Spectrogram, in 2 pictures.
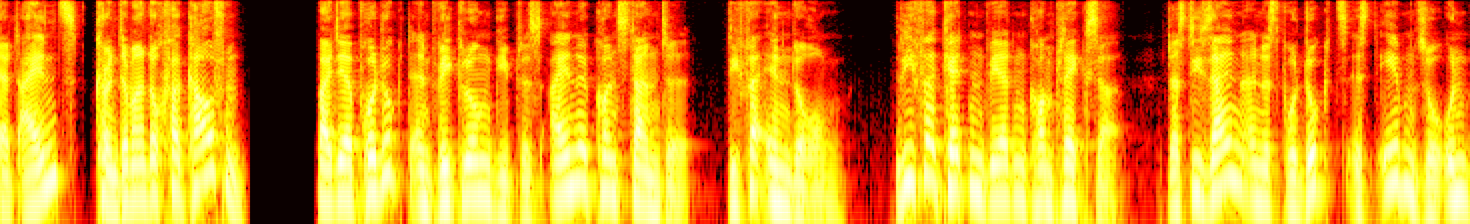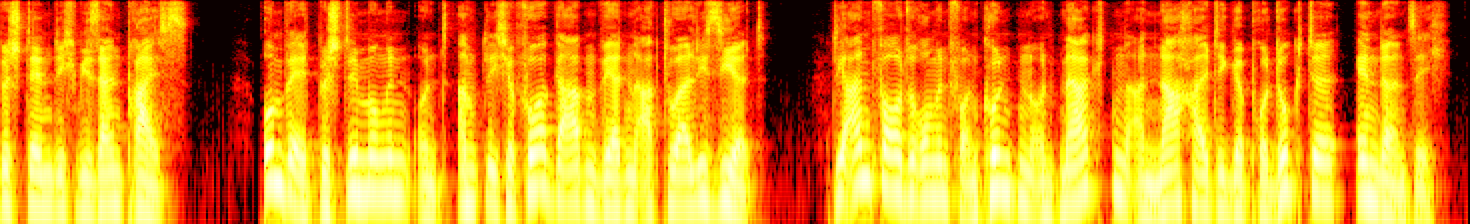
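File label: German, Amazon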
